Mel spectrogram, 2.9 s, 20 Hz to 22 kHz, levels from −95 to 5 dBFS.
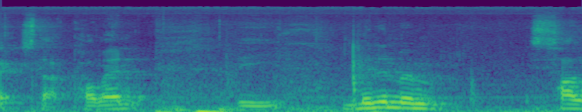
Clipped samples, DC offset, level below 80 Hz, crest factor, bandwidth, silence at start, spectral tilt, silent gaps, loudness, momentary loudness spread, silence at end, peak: under 0.1%; under 0.1%; -26 dBFS; 14 dB; 17 kHz; 0 s; -6 dB/octave; none; -22 LUFS; 14 LU; 0 s; -8 dBFS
